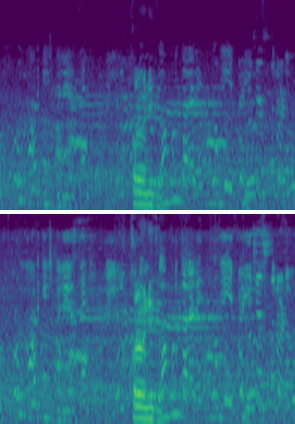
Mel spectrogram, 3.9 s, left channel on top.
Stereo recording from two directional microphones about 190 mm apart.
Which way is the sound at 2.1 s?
20° right (ahead or behind).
